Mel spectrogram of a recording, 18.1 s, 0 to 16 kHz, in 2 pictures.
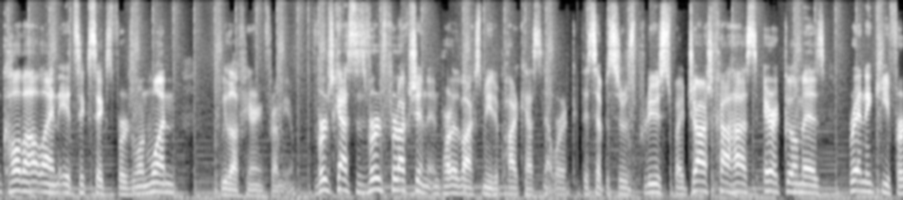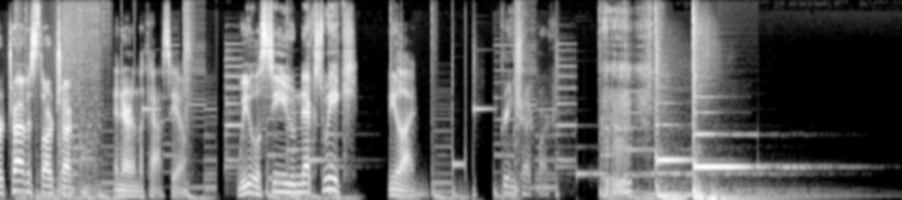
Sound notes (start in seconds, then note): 15.0 laughing; 16.1 upbeat piano music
